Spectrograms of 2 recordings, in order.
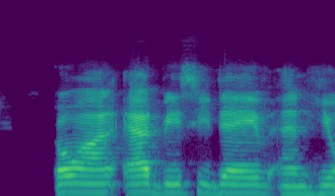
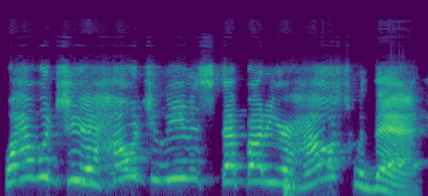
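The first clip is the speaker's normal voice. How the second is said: high squeaky disbelief, much higher; shocked disbelief. Retold or imitated. Telling a friend about spider webs, high shocked squeal. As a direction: recoil at the sight in mock horror. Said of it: "I'm like".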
